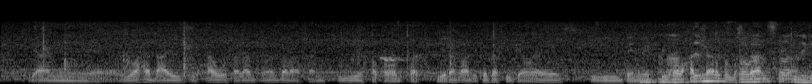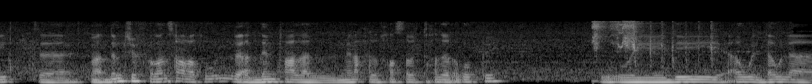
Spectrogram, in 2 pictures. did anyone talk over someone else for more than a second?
Yes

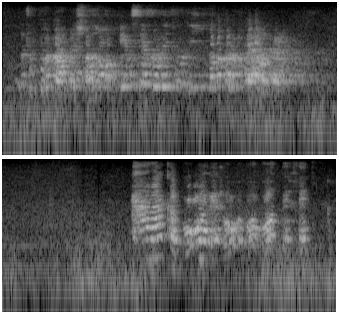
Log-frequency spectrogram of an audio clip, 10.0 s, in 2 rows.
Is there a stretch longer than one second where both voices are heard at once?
No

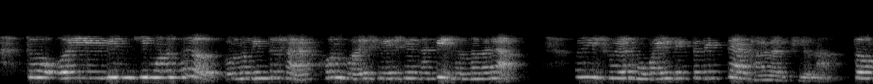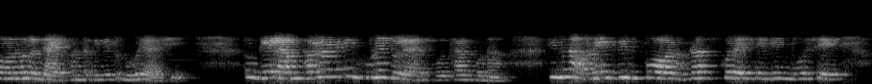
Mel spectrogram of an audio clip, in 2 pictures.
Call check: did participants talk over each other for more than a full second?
No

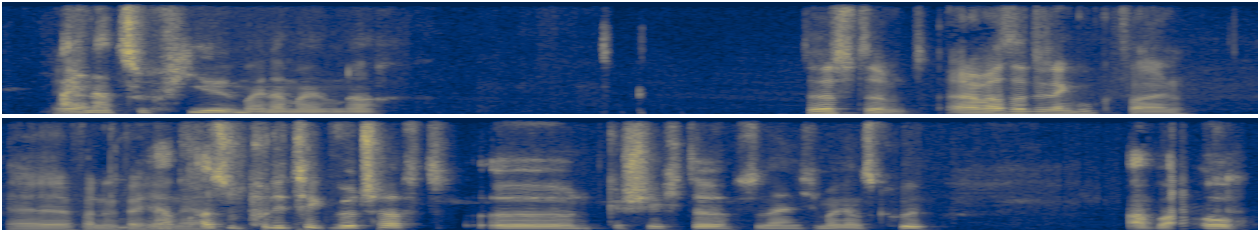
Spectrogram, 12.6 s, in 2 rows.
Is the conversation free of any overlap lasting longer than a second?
Yes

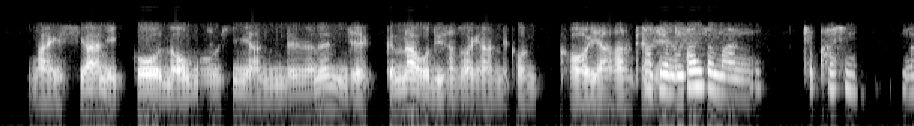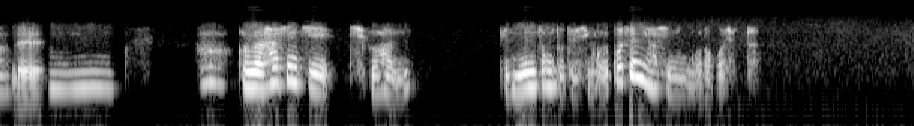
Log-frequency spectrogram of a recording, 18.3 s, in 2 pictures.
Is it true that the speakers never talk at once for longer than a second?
Yes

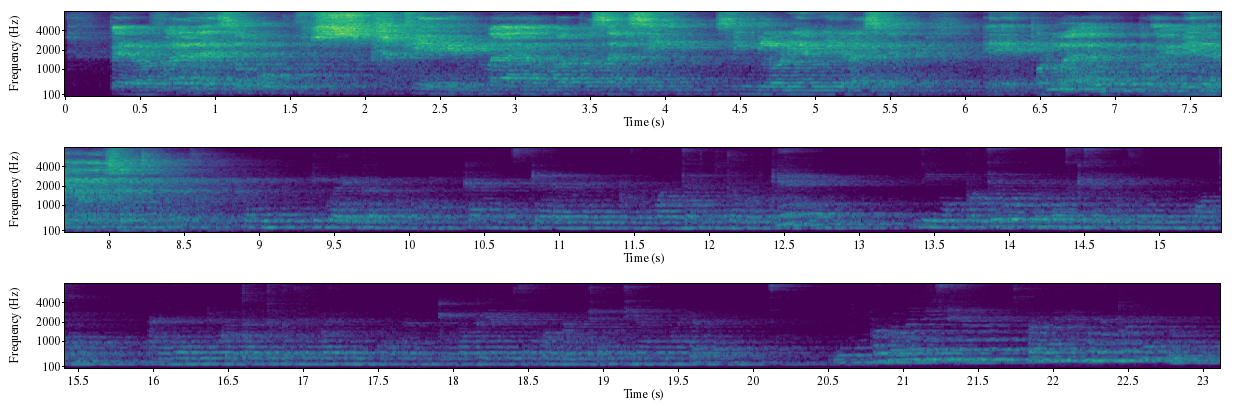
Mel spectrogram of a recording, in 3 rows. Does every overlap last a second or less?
No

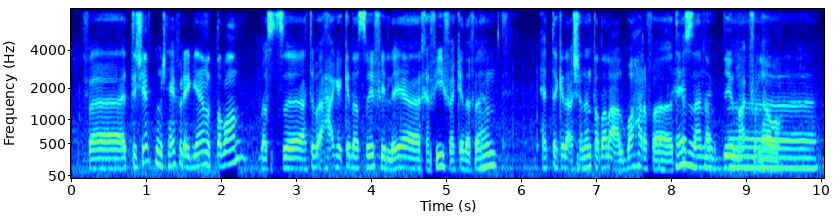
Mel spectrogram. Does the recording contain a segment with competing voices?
Yes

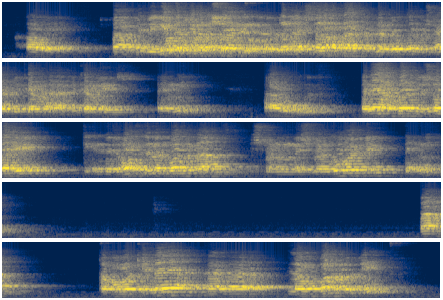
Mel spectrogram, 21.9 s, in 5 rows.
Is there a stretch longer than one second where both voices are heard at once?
Yes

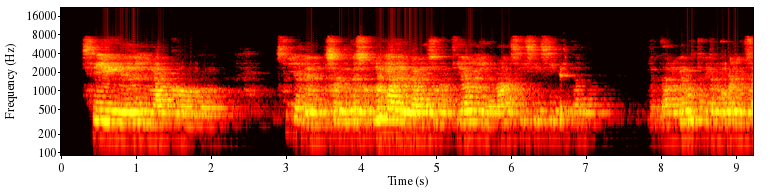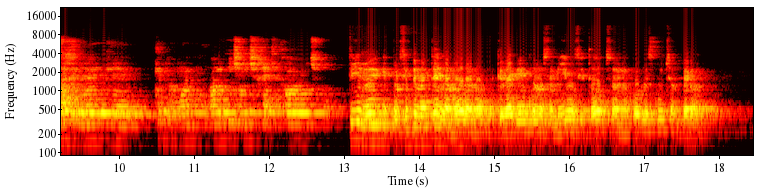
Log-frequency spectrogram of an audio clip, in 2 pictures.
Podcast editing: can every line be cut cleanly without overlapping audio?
Yes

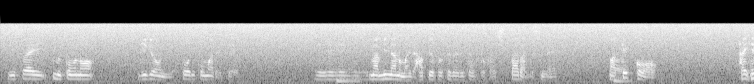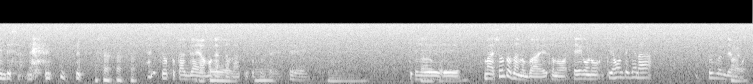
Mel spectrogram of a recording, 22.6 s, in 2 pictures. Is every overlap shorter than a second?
No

